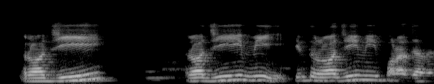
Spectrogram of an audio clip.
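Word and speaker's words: رجيم: আমরা বাক্যের শেষ অংশ এই কারণে মিম ও সাকিন করে পড়তে হবে রজিম আমরা বানান করব মিম জের কিন্তু করবো হচ্ছে রজিম উচ্চারণে ম করবো উচ্চারণ হ্যাঁ তাহলে পুরাটা হলো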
